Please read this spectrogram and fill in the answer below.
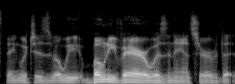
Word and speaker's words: Bon Iver: they'd be like what how do you say that bone Iver Bon Iver and then someone corrects them they say Bon Iver and you're like oh that was not obvious but sure and now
